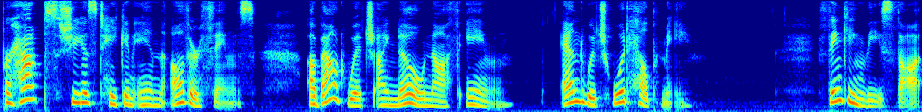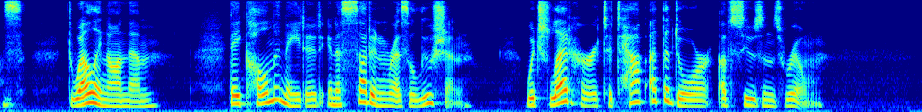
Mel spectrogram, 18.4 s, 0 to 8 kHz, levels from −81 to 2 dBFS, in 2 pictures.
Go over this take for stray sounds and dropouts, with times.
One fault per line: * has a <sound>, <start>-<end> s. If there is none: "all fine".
all fine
